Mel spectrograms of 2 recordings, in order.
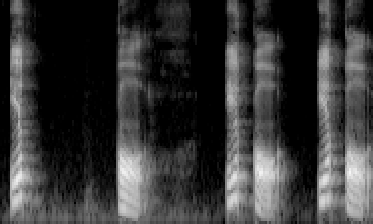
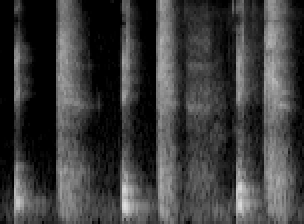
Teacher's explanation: القاف أقصى اللسان فوق يعني، والكاف أسفل منه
